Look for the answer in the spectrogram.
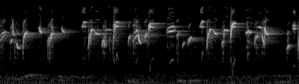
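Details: Rapid, jangling twitter of a khalwi (wild) European goldfinch, high chirps and short buzzy whistles following each other several times a second without a break.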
